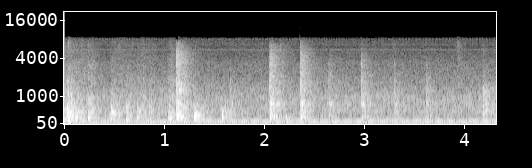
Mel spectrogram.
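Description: A cat scrabbling and pouncing in a cardboard box: a thump at the start, then a run of sharp knocks and scuffs, the loudest about a second in and a pair about two seconds in.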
